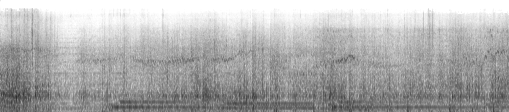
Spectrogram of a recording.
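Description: Small electric RC car's motor whining as it revs up and down, with a thump right at the start, over background music with held chords.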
